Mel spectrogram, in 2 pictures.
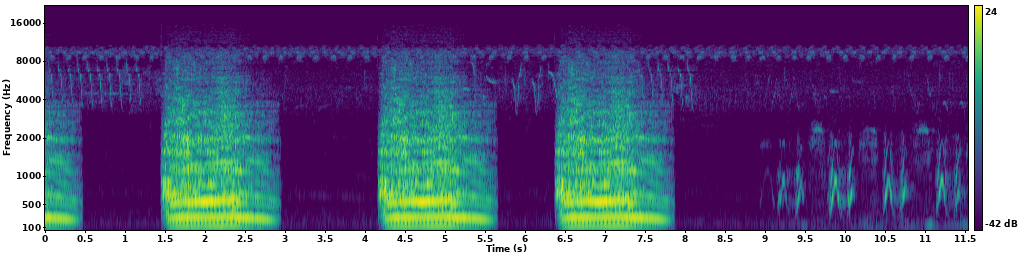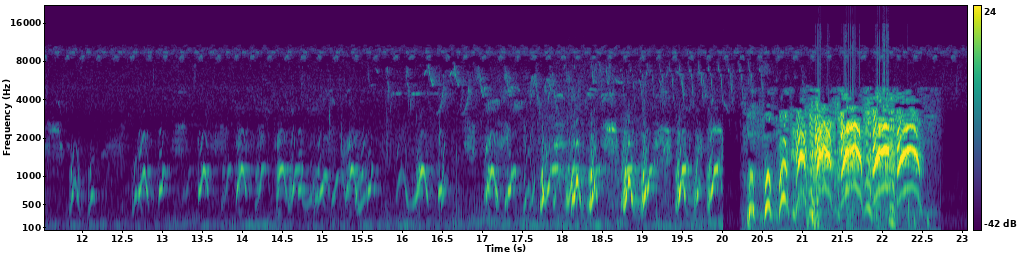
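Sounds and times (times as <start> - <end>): zebra barking yelps: 9.1 - 22.7.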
